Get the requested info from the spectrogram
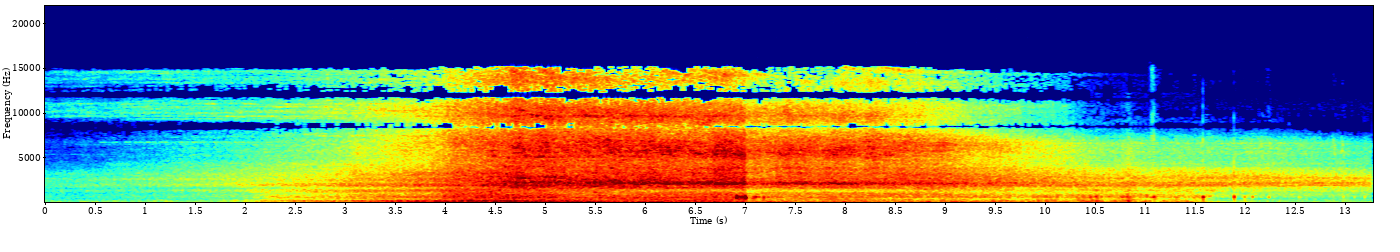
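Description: East Midlands Railway passenger train passing at speed: the rumble and rail noise build over a couple of seconds, peak, then fade away as it recedes, with a short sharp click about halfway through.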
